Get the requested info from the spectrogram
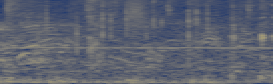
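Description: Walking outdoors with a phone: a low, uneven rumble of wind on the microphone, with brief faint snatches of voices near the start and end.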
